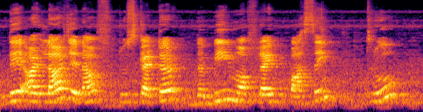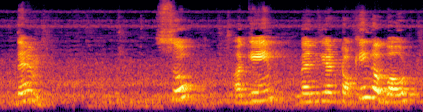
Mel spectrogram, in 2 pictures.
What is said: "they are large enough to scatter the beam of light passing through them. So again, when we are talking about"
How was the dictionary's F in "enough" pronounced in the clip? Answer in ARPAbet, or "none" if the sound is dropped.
F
